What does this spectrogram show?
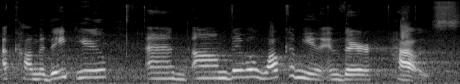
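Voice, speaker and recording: Over noticeable background noise, a woman with a Visayan Filipino accent speaks at a fairly slow pace with ordinary pitch variation. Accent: Filipino (Cebuano) English. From Philippines, Cebu. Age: 20s. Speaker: university student. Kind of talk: street interview. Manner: hesitant, many fillers.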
